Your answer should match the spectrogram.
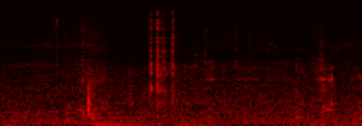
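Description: Faint eating sounds: a few soft clicks of a spoon and mouth noises as a spoonful of rice is taken from a cardboard takeaway box, with a short small mouth sound about half a second in and a cluster of clicks around the middle.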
